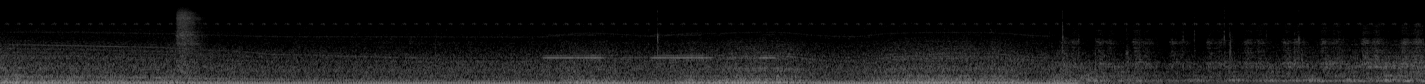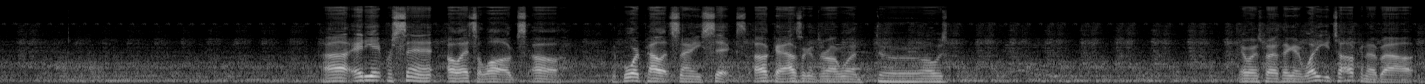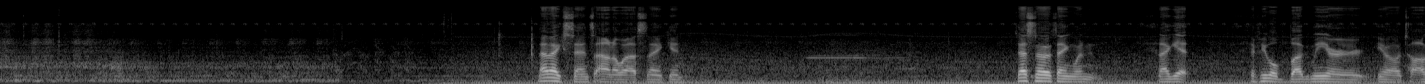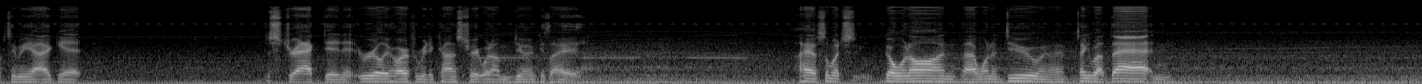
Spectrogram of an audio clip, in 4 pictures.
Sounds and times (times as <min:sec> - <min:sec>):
Vehicle: 0:00.0 - 0:56.9.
